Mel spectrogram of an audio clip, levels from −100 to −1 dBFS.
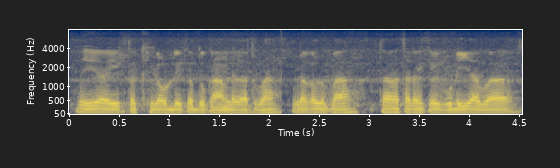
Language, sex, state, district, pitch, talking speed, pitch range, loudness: Hindi, male, Uttar Pradesh, Varanasi, 100 Hz, 185 wpm, 95-105 Hz, -15 LUFS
